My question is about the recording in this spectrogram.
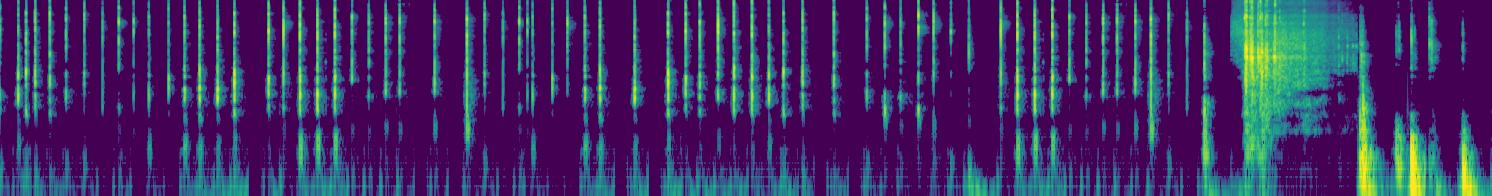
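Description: LEGO bricks being pressed together by hand: a rapid run of sharp plastic clicks, several a second. About twelve seconds in, a loud burst of hissing, rustling noise lasts over a second.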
